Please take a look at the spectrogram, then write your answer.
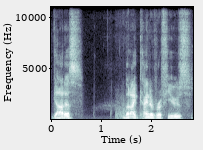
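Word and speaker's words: Gades: His name is pronounced Goddess, but I kind of refuse to say that.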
